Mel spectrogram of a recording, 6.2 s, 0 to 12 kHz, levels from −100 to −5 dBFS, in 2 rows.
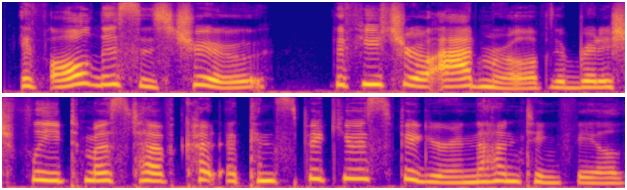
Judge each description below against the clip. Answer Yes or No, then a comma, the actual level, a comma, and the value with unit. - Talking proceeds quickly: Yes, fast, 210 wpm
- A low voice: No, very high, 255 Hz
